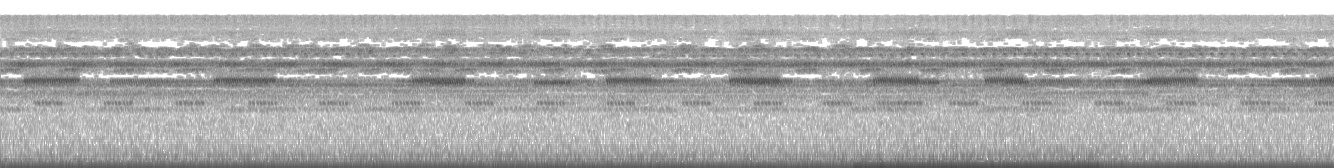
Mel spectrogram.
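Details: Crickets chirping in a park in the evening, a steady high-pitched chorus with pulsed chirps repeating in short bursts over a continuous insect drone and low background rumble.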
